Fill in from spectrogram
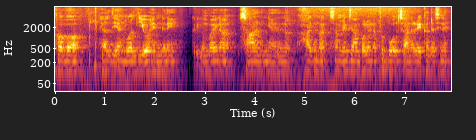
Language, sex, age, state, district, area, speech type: Manipuri, male, 18-30, Manipur, Bishnupur, rural, spontaneous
